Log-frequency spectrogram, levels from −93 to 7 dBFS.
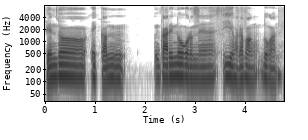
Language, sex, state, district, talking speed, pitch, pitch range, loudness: Chakma, male, Tripura, Dhalai, 115 wpm, 125 Hz, 120-135 Hz, -18 LUFS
